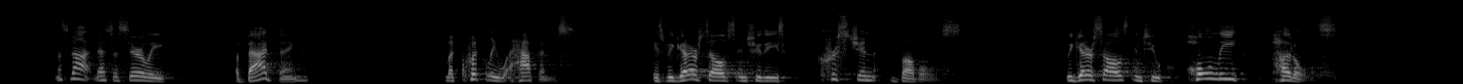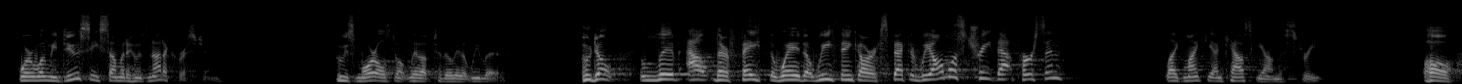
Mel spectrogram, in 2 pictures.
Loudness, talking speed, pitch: -37 LUFS, 145 wpm, 160 Hz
